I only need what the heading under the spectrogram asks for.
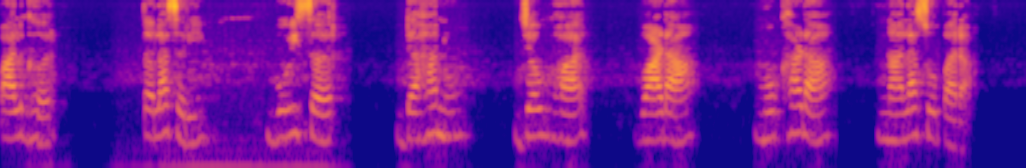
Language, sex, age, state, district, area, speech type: Marathi, female, 30-45, Maharashtra, Thane, urban, spontaneous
